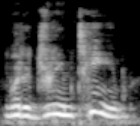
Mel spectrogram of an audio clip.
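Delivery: storybook read-aloud voice; reading to children. A narrator's reading. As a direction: tell the pie's story to a classroom. Reads the book aloud.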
